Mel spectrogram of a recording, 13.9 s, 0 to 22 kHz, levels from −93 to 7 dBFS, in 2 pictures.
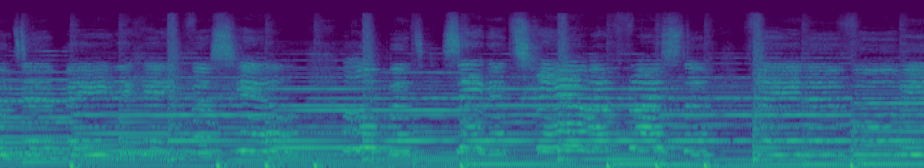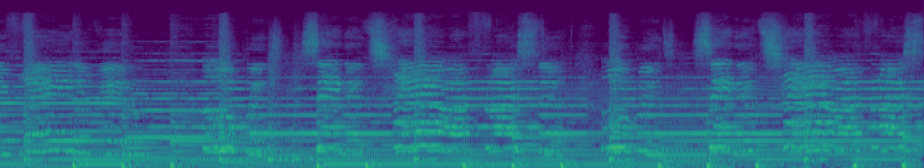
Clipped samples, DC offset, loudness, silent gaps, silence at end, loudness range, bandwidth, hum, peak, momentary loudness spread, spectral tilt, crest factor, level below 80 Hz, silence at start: under 0.1%; under 0.1%; -32 LUFS; none; 0 s; 1 LU; 16 kHz; none; -16 dBFS; 4 LU; -4.5 dB/octave; 16 dB; -42 dBFS; 0 s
